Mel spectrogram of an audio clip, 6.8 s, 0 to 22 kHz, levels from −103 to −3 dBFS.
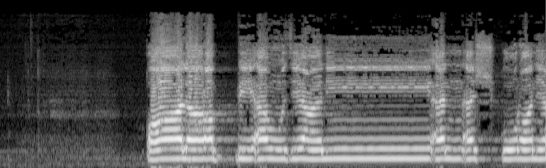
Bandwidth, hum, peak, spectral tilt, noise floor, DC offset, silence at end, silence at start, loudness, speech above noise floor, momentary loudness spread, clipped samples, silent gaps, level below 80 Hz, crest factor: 15.5 kHz; none; 0 dBFS; -3 dB/octave; -59 dBFS; under 0.1%; 0 s; 1.85 s; -17 LUFS; 42 dB; 10 LU; under 0.1%; none; -60 dBFS; 18 dB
